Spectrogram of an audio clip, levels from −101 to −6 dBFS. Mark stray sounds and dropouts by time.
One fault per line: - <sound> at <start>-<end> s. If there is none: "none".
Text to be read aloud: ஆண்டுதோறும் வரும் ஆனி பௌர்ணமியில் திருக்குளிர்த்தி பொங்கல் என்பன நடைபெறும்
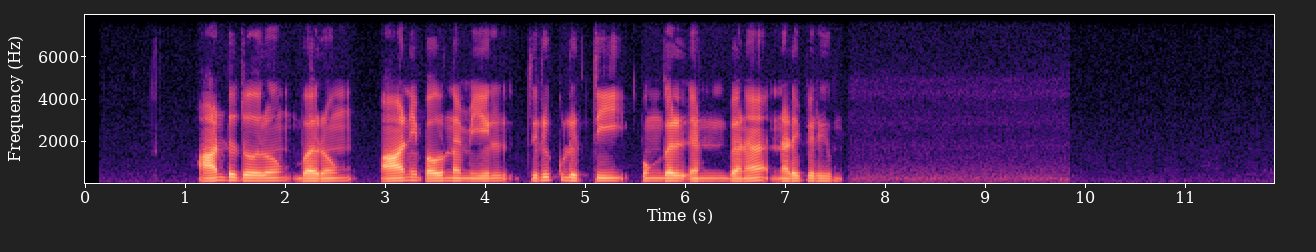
none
